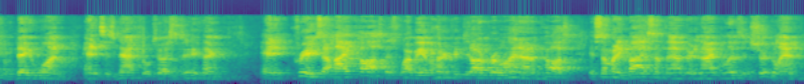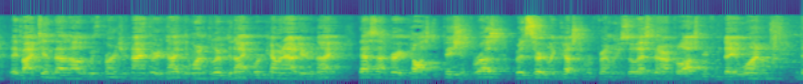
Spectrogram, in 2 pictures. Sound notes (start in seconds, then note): none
